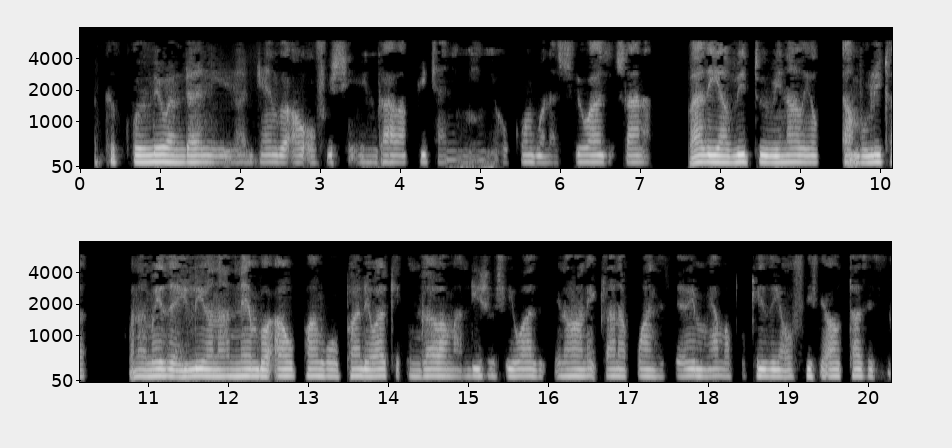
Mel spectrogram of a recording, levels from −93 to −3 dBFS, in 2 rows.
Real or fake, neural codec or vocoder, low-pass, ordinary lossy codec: fake; codec, 16 kHz, 1 kbps, X-Codec, WavLM features, trained on Multilingual LibriSpeech; 7.2 kHz; MP3, 24 kbps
